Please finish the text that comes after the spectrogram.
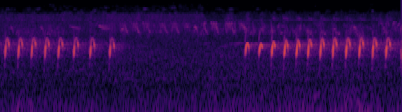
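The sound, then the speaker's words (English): A female cuckoo's rapid bubbling call, two bursts of quick repeated notes separated by a short pause, loud with no other voices. “Recent studies have revealed that while potential host birds such as reed warblers and meadow pipits completely ignore the song of the male cuckoo, they simply don't register it as a threat, they react sharply to the sound made by a female.”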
